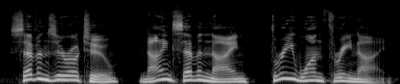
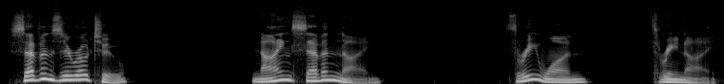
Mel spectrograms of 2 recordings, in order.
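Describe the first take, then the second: First: The number is said at normal speed. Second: The number is said more slowly.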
